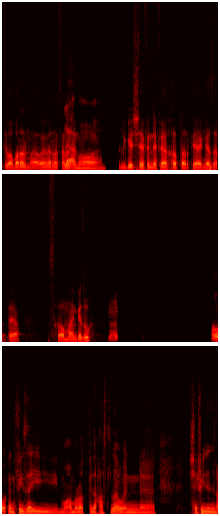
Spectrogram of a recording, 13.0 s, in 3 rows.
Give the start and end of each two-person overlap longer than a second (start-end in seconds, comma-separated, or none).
none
